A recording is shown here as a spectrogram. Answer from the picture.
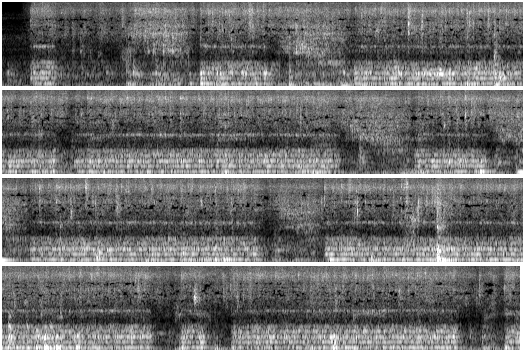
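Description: A water tap running steadily into a bathroom sink, turned on right at the start, with irregular splashes as a face pack is rinsed off with the hands under the stream.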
